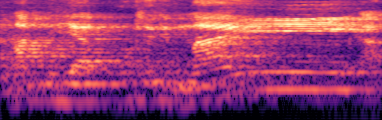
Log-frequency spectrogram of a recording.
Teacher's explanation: Nun mati ketemu ya, man yaku jadi mai, gulung lah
